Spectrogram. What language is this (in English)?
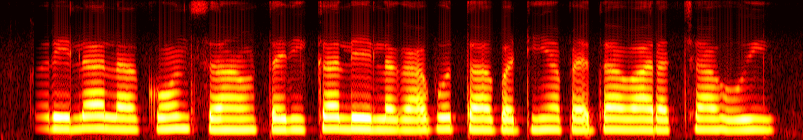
Chhattisgarhi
